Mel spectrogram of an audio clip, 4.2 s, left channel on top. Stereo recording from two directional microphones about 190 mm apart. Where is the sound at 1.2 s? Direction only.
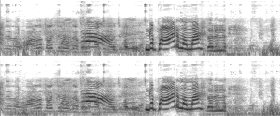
5° right (ahead or behind).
